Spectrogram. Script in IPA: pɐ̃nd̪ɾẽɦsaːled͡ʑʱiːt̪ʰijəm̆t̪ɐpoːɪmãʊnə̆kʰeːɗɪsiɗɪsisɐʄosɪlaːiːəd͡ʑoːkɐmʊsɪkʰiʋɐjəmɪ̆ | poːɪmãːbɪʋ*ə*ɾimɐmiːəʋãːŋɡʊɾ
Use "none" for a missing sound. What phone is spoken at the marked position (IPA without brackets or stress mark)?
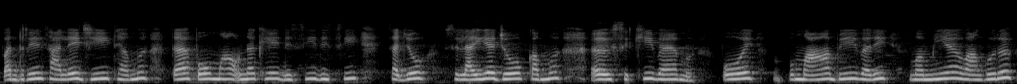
ɐ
